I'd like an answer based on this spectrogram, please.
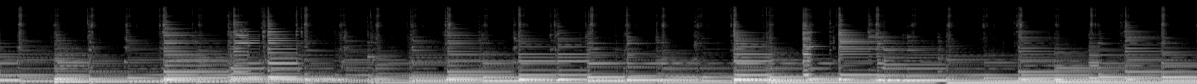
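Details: Strummed and plucked acoustic guitar music plays throughout, with no animal sounds heard.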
